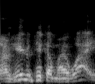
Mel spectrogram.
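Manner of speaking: ordinary talk, nothing marked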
